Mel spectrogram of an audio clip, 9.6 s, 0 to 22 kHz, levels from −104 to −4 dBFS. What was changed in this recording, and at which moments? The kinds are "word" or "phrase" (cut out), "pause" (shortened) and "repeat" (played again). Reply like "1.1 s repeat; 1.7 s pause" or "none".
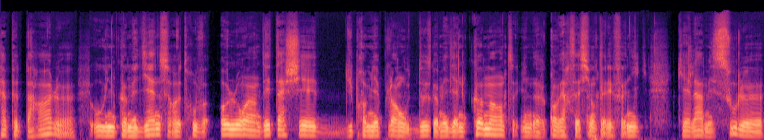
1.1 s word; 5.4 s word; 6.5 s word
